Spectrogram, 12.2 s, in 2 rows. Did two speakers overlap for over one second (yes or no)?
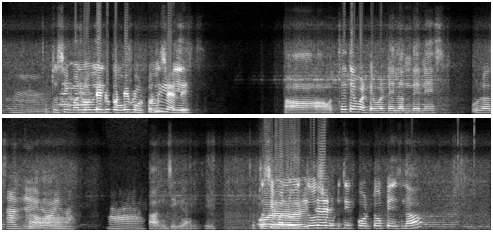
yes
